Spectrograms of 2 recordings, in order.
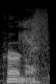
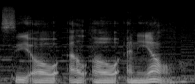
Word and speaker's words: colonel: that's how you spell the word colonel. Like, I knew the military rank colonel, I've heard of that, I had heard of that before, but I didn't realize that you spell it C-O-L-O-N-E-L.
